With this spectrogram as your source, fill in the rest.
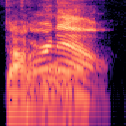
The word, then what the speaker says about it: Cornel: But yeah, so Cornel, now is it Cornel West or Colonel? How does he say his name? Cornel West. Cornel.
